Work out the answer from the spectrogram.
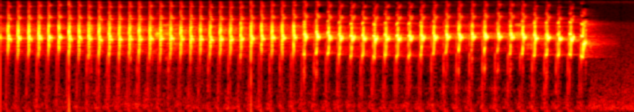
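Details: Lovebird, worked up and provoked to call, delivering a long ngekek: a fast, even stream of scratchy, high notes, roughly fifty in just under six seconds, then an abrupt stop into quiet.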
